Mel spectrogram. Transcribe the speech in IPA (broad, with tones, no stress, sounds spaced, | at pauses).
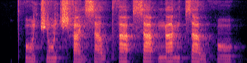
pʰ ɔ̃˧ t͡ɕ ɔ̃˧ t͡ɕʰ a˨˩ j s a˧ w pʰ a˦ ʔ s a˦ ʔ ŋ a˦ ŋ t͡s a˥˧ w h ɔ̃˥˧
